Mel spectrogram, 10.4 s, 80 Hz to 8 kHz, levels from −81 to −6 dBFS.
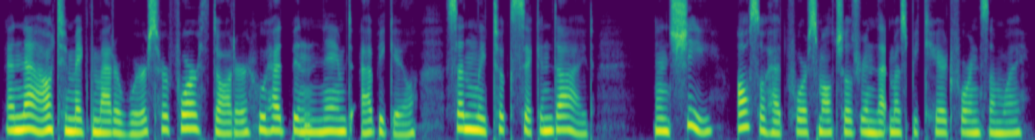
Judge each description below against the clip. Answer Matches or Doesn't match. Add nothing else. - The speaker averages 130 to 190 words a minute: Doesn't match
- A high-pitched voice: Matches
